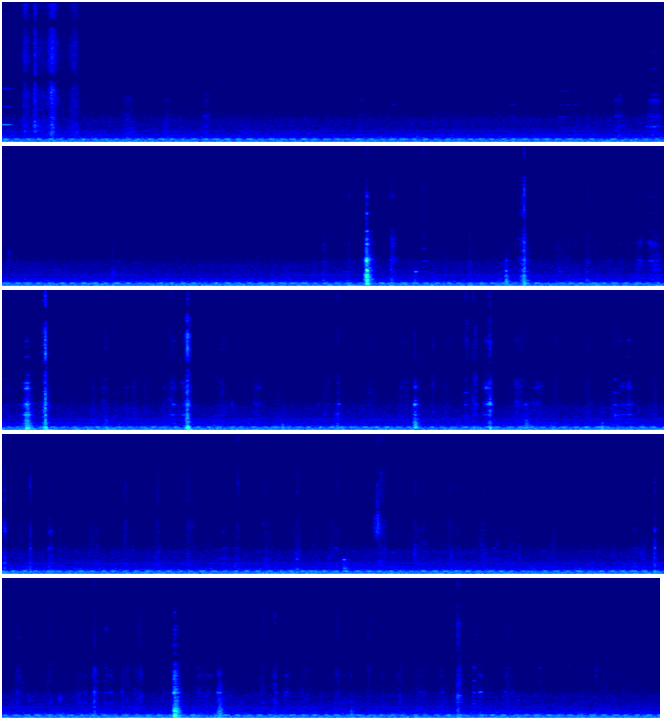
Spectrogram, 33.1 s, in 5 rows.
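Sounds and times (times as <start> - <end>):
faint steady hum: 0.0 - 33.0
hands kneading dough in a bowl: 9.8 - 33.0.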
